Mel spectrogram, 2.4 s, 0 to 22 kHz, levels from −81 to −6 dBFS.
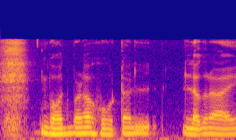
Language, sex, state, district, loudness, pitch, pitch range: Hindi, male, Delhi, New Delhi, -15 LUFS, 125 Hz, 115-130 Hz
